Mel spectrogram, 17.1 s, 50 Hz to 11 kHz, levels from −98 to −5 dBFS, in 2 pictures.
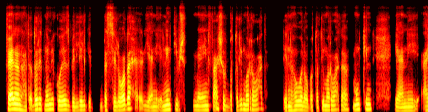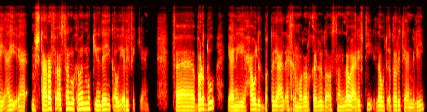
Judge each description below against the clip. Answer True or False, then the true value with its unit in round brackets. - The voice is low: True (125 Hz)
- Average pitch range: True (3.3 semitones)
